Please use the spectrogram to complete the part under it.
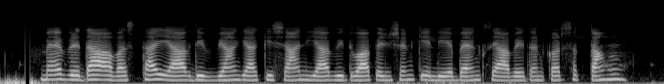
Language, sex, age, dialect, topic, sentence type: Hindi, female, 18-24, Garhwali, banking, question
